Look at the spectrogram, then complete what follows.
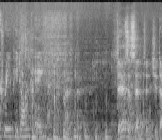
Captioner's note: laughing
